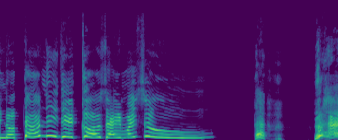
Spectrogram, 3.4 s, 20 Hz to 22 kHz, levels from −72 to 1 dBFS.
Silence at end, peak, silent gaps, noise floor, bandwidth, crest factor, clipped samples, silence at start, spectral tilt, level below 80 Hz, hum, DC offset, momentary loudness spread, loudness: 0 s; 0 dBFS; none; -46 dBFS; 19 kHz; 18 dB; under 0.1%; 0 s; 0.5 dB/octave; -76 dBFS; none; under 0.1%; 12 LU; -17 LUFS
